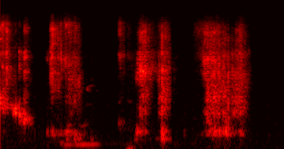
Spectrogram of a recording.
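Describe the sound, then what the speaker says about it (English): A crunchy snack being chewed close to the microphone, with several loud, crackly bursts of bites and chewing broken by short pauses. "The crunch for them was louder than your voice."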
